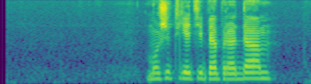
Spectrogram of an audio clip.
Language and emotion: Russian, angry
